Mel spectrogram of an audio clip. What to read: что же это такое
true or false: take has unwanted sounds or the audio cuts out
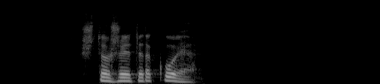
false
